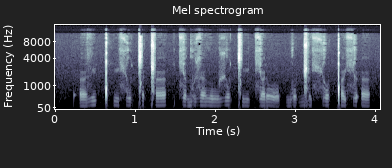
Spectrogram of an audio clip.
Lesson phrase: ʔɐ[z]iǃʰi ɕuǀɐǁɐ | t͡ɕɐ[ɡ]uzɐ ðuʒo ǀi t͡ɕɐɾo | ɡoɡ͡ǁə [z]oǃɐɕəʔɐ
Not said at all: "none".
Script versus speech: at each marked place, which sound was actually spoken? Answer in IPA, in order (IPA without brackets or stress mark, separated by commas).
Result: z, ɡ, ɕ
